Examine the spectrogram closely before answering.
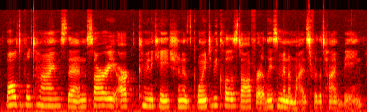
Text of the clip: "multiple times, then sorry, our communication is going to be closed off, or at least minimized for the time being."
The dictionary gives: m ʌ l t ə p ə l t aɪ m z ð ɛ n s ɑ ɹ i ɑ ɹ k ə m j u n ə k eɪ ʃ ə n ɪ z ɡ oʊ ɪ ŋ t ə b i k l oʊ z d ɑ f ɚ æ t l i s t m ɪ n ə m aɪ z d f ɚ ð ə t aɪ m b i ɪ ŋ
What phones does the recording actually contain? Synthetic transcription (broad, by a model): m ʌ l t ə p l t aɪ m z ð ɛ n s ɑ ɹ i ɑ ɹ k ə m j u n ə k eɪ ʃ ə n ɪ z ɡ oʊ ɪ ŋ t ə b i k l oʊ z d ɑ f ɚ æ t l i s t m ɪ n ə m aɪ z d f ɚ ð ə t aɪ m b i ɪ ŋ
